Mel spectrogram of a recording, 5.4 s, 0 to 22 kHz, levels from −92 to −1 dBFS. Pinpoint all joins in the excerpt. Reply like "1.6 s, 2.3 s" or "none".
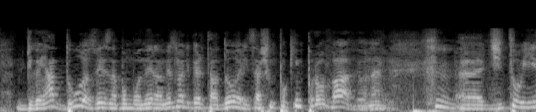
none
